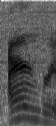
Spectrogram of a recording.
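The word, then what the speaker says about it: Irn-Bru: some iron Brew here iron Brew it's spelled irn BR Ru it is a I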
